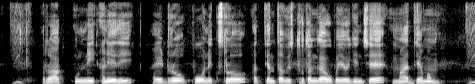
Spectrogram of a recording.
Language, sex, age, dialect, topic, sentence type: Telugu, male, 41-45, Central/Coastal, agriculture, statement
